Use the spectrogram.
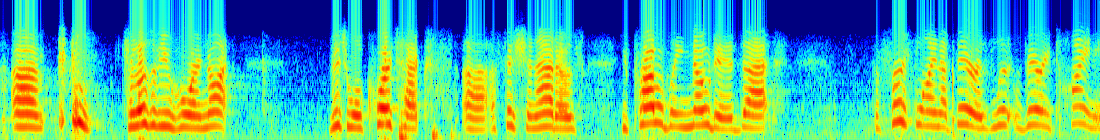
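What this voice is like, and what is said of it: Hoarse, strained voice. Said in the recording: “I don't know why I'm losing my voice,”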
